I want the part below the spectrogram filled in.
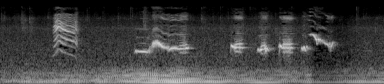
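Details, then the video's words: A noisy singing Philippine bulbul gives a squeaky downslurred note, then a run of short, wavering whistles around mid-high pitch, over a low background rumble. "PULANGA ma ingay talaga(singing bird)"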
